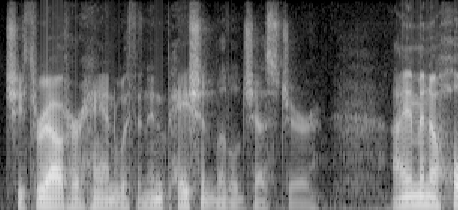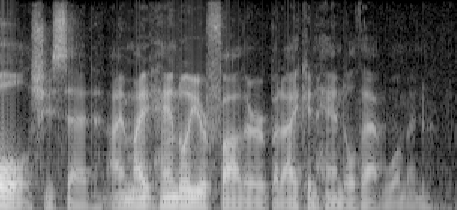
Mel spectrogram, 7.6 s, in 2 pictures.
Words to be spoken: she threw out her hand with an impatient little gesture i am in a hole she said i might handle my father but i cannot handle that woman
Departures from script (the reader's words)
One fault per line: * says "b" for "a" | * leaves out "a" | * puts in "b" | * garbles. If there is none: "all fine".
* says "your" for "my"
* says "can" for "cannot"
